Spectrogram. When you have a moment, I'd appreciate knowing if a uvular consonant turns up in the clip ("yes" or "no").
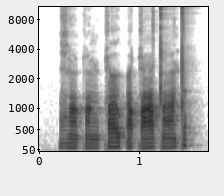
yes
